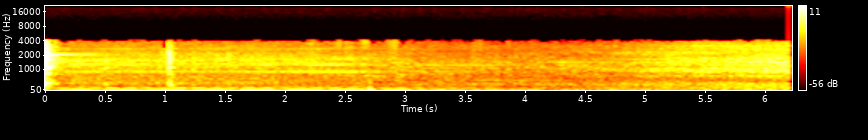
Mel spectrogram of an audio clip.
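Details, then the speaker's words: Gas pack furnace's new factory draft inducer motor, replacing a seized one, runs with a steady, even hum with no scraping, squeal or wobble; it spins freely and the system starts normally. "Alright, we can see our inducer motor is spinning now."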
